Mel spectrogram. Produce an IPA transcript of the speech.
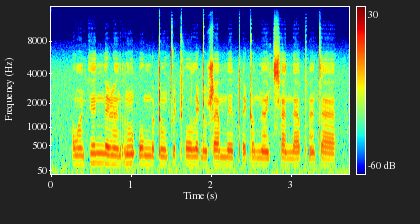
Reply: lˠ æ̃ k e ŋ e ɭ æ̃ r õ ʔ o ŋ o ʈ õ t̪ ɛ ʈʰ o l e ɖ õ ʂ æ m e pʼ e ʈ o n æ̃ t͡ɕʰ æ n æ pʼ æ̃ t æ

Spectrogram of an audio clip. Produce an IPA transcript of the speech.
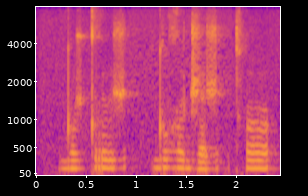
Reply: d o ʒ t r ɯ ʒ | d u ɣ ɤ d͡ʒ ə ʒ | cʰ ɤ

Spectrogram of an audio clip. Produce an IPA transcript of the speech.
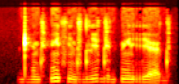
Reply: ɖʱ ẽ d h ĩ sʲ õ d ɪ d lʲ e d i d p ĩ rʲ ɛ d

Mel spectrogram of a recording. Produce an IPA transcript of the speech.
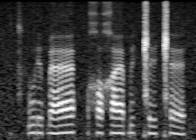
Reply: t͡sʼ u ɾ ɪ ɓ æ | χ ɔ χ æ ɓ ɪ ǁ ɪ ǁ ɛ

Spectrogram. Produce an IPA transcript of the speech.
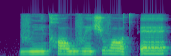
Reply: v ĩ˩˧ d χ ɔ˧ w v ẽ˧ ʃ v ɔ˥˩ t͡sʼ ɛ˥

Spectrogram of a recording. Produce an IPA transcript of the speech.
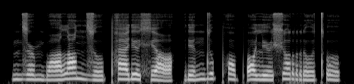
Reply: n z ə˞ m b ɑ l ɑ n z ʊ pʰ æ ɾʲ ə xʲ ɑ | ɾʲ ə n d ʊ pʰ ɔ pʼ ɔ lʲ ə˞ ʃ ɔ r ʊ tʼ ʊ

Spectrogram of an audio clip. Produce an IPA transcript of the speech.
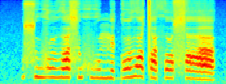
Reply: s u ɣ u ðˤ i s e xʷ ɣ o ŋ ɛ ɡ ɔ ð o tˤ e θ ɔ sˤ a

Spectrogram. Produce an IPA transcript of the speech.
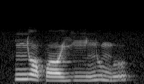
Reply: ɲ ɔ p ɔː j iː ɲ u m u

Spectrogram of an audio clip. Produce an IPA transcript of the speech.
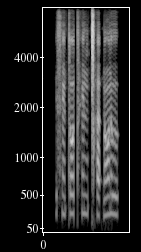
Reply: s ẽ t ɔ tʰ ẽ n ǀʰ a ʔ ɾ ɔ̃ ɾ ʊ

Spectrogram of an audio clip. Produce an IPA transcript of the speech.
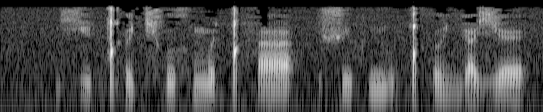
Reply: ç i˥˧ ǃʼ ə˦˥ t͡ɕʰ u˦˥ x m ə˥˧ ǃʰ a˦˥ | ʃ i˥˧ f ɲ u˥˧ ǃʰ ɤ˥˧ ʎ a˥˧ ʑ ɛ˦˥

